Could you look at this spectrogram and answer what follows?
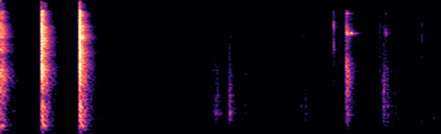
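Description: A small hammer taps holes into embroidered Christmas bunting: three sharp, loud knocks in quick succession, then a quieter run of lighter taps and knocks spread out over the next few seconds, with no talking.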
